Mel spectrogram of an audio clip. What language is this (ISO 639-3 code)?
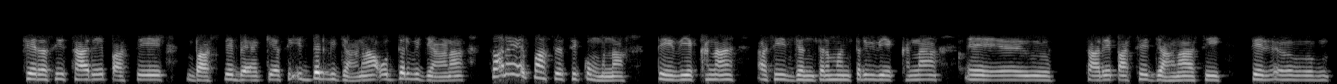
pan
